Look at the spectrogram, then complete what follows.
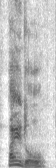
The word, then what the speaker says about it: hadal: And Hadal, I'll have to look up that word. Neat. Just did a quick research thing. It's pronounced Hydal, and it's even deeper than Abyssal.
